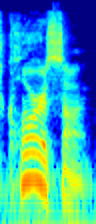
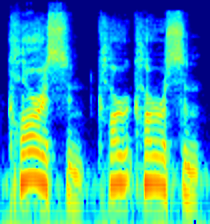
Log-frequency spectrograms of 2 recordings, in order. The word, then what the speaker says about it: Coruscant: pronunciation of Coruscant like everybody in the movie says Coruscant in this game everyone says chorus and Carson chorus and sin instead of science it's a big difference and it annoys me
